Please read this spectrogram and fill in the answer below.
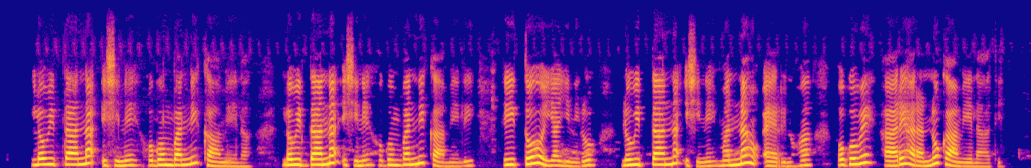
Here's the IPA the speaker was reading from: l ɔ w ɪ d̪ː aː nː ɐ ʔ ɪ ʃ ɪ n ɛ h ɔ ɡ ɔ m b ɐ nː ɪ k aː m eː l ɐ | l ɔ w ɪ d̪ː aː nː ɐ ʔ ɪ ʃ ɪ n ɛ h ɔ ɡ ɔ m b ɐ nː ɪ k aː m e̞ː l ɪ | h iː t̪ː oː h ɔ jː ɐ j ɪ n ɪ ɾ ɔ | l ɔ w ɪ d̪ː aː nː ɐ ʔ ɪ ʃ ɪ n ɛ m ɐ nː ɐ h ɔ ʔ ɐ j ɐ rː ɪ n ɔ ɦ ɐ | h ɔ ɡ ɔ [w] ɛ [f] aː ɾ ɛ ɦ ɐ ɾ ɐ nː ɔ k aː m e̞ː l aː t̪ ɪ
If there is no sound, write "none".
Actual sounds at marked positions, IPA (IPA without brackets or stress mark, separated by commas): w, h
